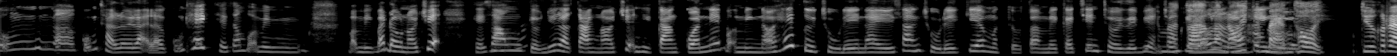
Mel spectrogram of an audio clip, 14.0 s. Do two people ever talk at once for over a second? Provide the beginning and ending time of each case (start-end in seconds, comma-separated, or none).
11.6-12.9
